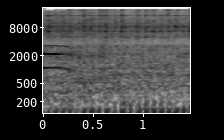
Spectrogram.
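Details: Rusi Gala motorcycle after top overhaul (new piston, piston rings, valve seals for excessive clearance and oil burning; exhaust cleaned): even exhaust thumps around ten a second, steady rhythm, no misses, no more white smoke; single-cylinder idles cleanly, normal.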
